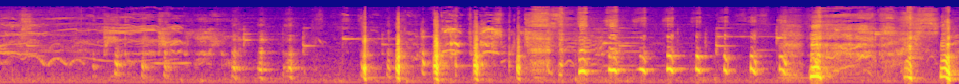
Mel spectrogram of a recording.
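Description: A person laughing in a long run of short bursts that starts about three seconds in and grows louder.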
